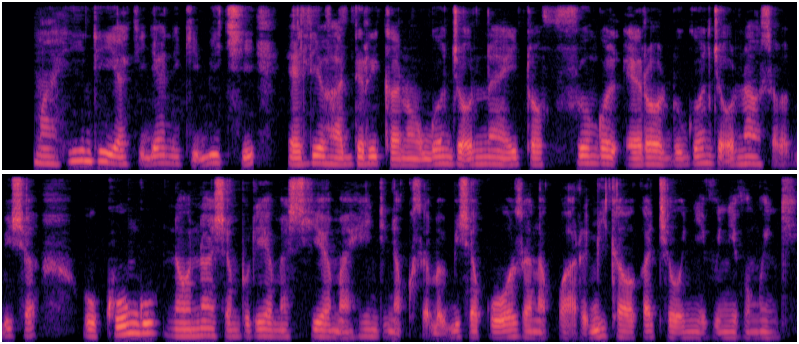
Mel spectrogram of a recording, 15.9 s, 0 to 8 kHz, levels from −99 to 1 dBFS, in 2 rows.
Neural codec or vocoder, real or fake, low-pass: none; real; 7.2 kHz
